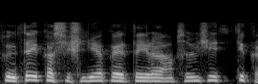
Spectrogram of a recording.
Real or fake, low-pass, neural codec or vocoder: fake; 7.2 kHz; codec, 16 kHz, 6 kbps, DAC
